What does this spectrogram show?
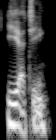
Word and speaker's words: Yeti: hard on the T's. That was too much of a T. You go So Yeti. Yeti. It needs to be more like a D, like Right. Yeti. Yeah, Yeti's what I say. Yeah, it's spelled. They should change the spelling to Y-E-D. Yed. Y-E-D-I. Like Jedi.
